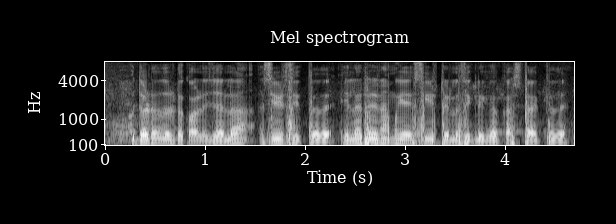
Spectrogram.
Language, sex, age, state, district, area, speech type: Kannada, male, 18-30, Karnataka, Dakshina Kannada, rural, spontaneous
